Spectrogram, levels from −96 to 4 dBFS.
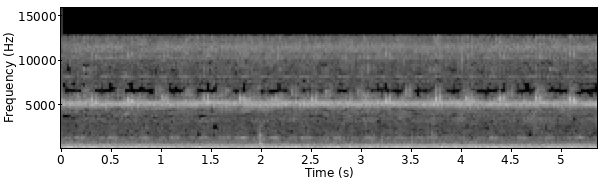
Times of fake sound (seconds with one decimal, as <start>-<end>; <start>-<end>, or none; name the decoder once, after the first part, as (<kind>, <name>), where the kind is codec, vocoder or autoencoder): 1.6-4.0 (vocoder, Vocos)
